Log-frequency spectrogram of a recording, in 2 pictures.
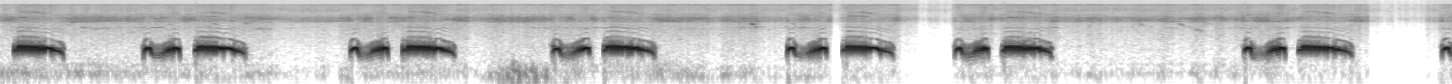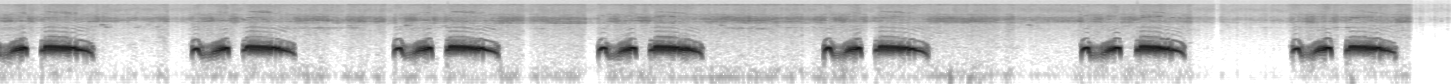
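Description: Spotted dove cooing: a short phrase of a few low coos, repeated about every two seconds, with two slightly longer pauses between phrases.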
